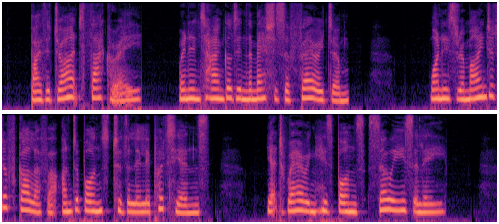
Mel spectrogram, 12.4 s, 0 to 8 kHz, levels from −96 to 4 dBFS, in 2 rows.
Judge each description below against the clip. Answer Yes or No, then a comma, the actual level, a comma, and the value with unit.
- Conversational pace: No, slow, 130 wpm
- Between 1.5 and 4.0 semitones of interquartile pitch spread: Yes, average, 2.7 semitones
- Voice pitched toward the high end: Yes, high, 210 Hz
